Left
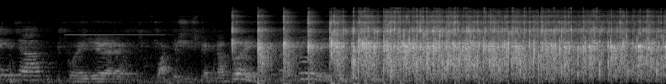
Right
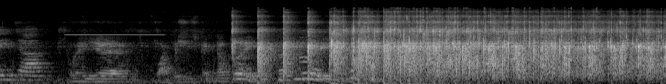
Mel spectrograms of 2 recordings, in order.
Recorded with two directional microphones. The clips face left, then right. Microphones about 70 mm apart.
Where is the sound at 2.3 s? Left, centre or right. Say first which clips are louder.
Right 2 dB; right.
